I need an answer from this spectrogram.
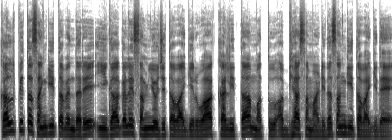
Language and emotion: Kannada, neutral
